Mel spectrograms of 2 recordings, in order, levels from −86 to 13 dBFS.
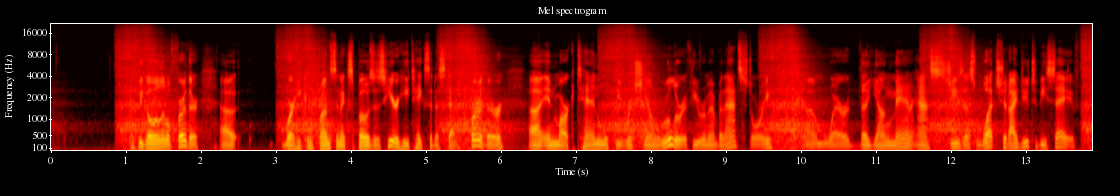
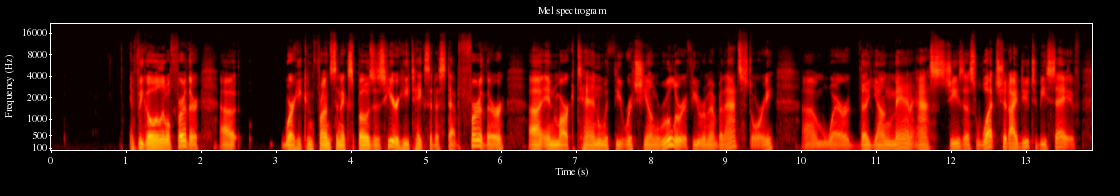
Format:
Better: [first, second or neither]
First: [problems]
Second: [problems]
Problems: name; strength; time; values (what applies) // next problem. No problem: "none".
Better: second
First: hiss; loud; throughout; 7 dB below the speech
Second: none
